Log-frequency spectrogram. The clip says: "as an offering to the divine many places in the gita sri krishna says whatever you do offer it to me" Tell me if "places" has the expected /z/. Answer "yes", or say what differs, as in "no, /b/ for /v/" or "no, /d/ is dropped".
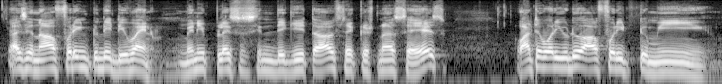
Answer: no, /s/ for /z/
